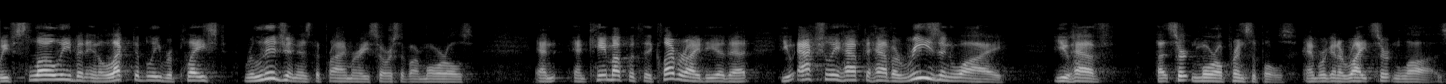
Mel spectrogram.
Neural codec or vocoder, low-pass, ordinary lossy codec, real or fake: none; 7.2 kHz; AAC, 32 kbps; real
